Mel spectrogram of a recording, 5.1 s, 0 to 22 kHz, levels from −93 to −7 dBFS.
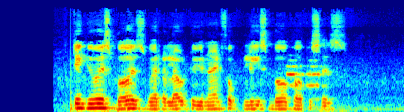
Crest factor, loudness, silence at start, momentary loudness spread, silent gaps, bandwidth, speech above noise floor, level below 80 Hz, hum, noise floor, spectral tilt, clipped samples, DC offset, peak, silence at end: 18 dB; -19 LUFS; 0.85 s; 12 LU; none; 15 kHz; 31 dB; -46 dBFS; none; -50 dBFS; -6 dB/octave; under 0.1%; under 0.1%; -2 dBFS; 0.75 s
